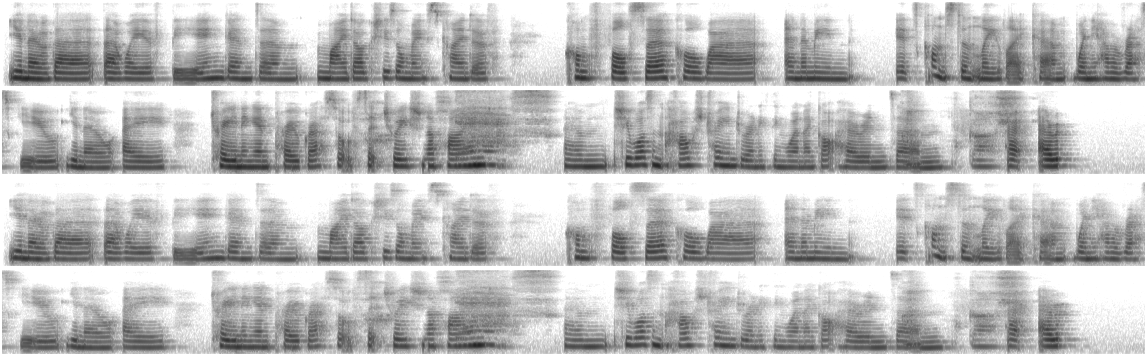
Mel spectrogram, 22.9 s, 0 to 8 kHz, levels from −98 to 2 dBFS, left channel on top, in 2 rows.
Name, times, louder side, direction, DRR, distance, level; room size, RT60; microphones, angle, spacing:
voice 1, 0.1-4.9 5.6-7.5 7.8-8.5 8.9-13.1 13.5-16.3 17.0-20.8 21.5-22.0, left 5 dB, 45° left, 0.4 m, -27 dB
voice 2, 15.9-16.9 20.4-20.6 21.1-21.6, left 3 dB, 75° left, 2.2 m, -36 dB
9.1 x 6.6 x 4.5 m
head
